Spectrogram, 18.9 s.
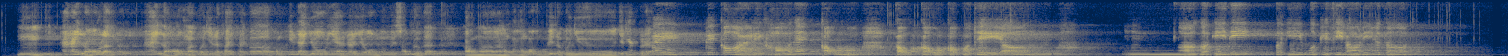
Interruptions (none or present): none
